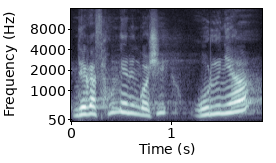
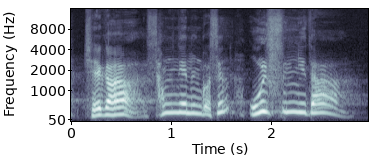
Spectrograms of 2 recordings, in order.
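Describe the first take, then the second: First: Loud, raised question, rising at 옳으냐; challenging question. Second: Loud, slow, high assertion; defiant answer. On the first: Preacher as God questioning the prophet, challengingly. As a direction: question firmly, pitch lifted at the end. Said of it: "하나님은 요나에게". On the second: Preacher as prophet answering God, defiantly. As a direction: declare it firmly, falling on 옳습니다. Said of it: "요나가 하나님께 답을 합니다". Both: Acted.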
